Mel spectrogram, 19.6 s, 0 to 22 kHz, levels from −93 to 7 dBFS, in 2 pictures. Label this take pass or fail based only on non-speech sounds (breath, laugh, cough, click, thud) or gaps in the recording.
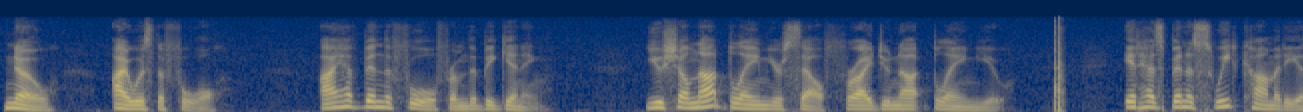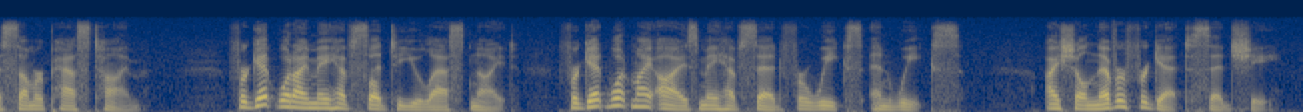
fail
